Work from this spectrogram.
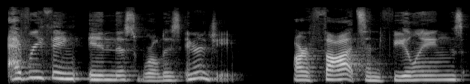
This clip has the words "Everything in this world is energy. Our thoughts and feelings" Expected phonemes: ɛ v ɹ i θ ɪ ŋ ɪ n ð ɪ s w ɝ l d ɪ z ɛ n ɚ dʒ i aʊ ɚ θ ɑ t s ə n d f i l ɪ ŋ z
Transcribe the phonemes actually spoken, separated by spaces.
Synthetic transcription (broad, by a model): ɛ v ɹ i θ ɪ ŋ ɪ n ð ɪ s w ɝ l d ɪ z ɛ n ɚ dʒ i aʊ ɚ θ ɑ t s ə n f i l ɪ ŋ z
